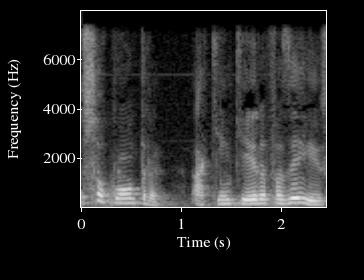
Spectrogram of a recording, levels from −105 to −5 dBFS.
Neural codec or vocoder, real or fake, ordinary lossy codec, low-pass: none; real; none; 7.2 kHz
